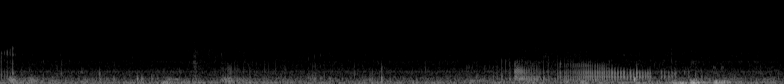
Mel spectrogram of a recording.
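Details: Requested recording of a person's stomach noises with other background sounds: low gurgling and bubbling abdominal rumbles over steady background noise; borborygmi.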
